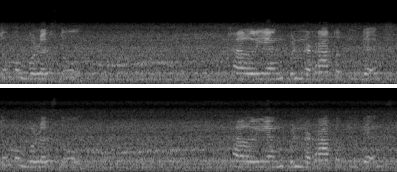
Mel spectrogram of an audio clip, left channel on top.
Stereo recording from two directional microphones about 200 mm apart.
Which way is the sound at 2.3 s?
25° right (ahead or behind).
